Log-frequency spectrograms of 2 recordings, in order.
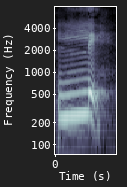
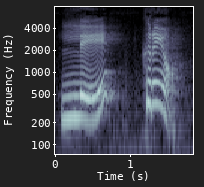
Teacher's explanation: Now the S is silent, the last S will be silent. It will be pronounced as lay in French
